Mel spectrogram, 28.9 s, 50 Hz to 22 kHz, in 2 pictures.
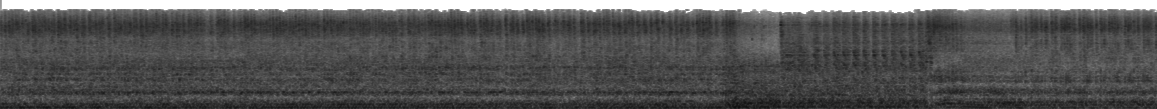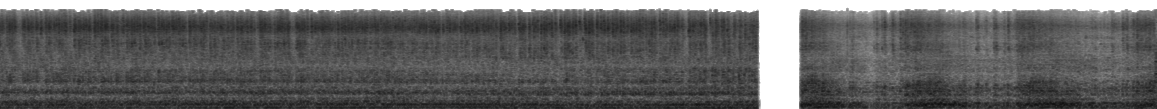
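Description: Orange pro-street 1970 Plymouth 'Cuda's V8 running loudly at idle, then revving about nine seconds in and driving off. After a short cut near the end, a supercharged V8 in a yellow 1970 Camaro Z/28 blipping its throttle in quick surges.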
